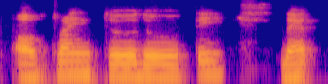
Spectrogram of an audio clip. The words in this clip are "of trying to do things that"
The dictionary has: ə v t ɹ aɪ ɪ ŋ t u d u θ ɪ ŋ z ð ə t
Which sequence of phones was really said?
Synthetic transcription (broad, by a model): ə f t ɹ aɪ ɪ ŋ t u d u t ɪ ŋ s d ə t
